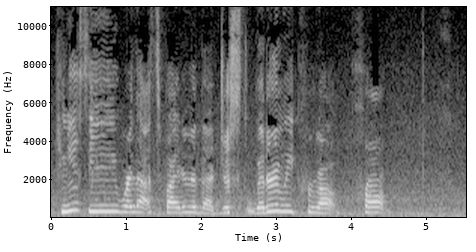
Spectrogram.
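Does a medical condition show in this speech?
Yes: cerebral palsy, spastic, severe.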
